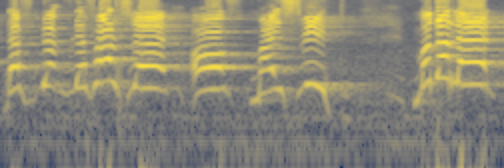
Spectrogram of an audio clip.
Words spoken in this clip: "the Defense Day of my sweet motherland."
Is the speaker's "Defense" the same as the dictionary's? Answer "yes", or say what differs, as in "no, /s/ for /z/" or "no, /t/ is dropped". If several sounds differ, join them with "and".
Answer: no, /n/ is dropped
